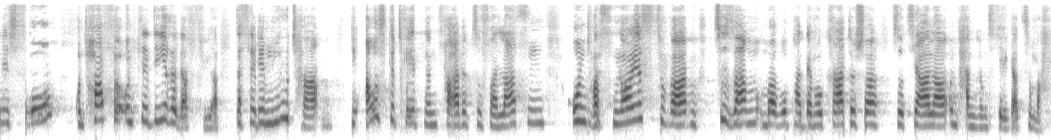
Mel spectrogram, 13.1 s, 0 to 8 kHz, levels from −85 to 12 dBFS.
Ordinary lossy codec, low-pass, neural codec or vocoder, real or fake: none; 7.2 kHz; codec, 44.1 kHz, 2.6 kbps, SNAC; fake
